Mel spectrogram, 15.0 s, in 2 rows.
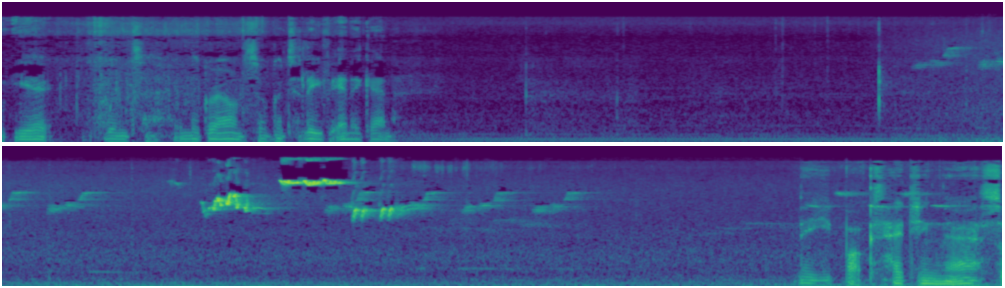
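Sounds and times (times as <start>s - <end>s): songbird chirping: 6.6s - 15.0s.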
